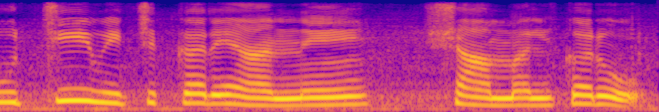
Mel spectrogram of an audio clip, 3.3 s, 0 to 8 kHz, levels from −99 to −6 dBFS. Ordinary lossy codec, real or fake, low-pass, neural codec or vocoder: none; fake; 7.2 kHz; codec, 44.1 kHz, 7.8 kbps, Pupu-Codec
